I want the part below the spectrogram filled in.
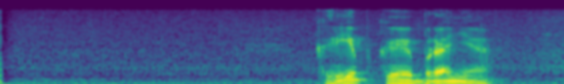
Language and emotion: Russian, neutral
